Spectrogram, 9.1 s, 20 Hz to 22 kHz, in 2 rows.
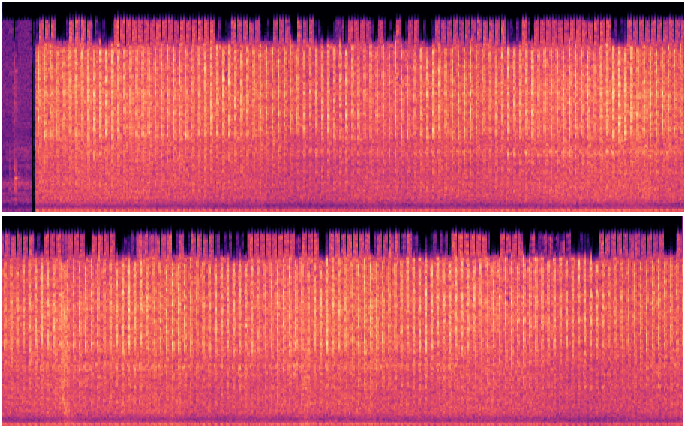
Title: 1997 Murray Ultra 22" Two-Stage 5HP Snowblower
